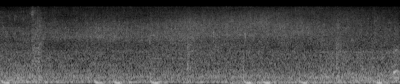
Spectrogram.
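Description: Beer-battered fillets sizzling in a commercial deep fryer's hot oil, the hiss swelling just after they drop in.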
